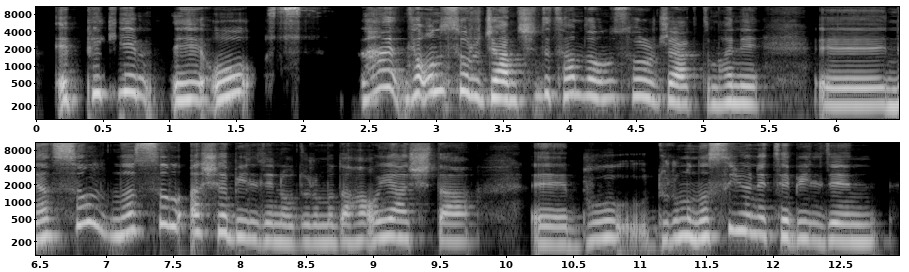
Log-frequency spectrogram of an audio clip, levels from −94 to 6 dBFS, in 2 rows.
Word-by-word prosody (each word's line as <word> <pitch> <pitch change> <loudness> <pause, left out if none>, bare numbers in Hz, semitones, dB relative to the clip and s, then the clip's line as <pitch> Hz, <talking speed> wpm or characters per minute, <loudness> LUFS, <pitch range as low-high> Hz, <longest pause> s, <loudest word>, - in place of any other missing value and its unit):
E, 255 +1 +1
peki, 335 0 +2 0.2
eee, 255 +1 +4
o 300 +7 +3
s - - +8 0.5
ha, 360 -7 +2
onu 350 +5 +4
soracağım. 280 -8 +5
Şimdi 295 +4 -3
tam 310 +1 -1
da 295 -1 +2
onu 270 +1 -4
soracaktım. 250 -6 -1
Hani, 220 0 0 0.4
eee, 205 0 0
nasıl, 255 - 0
nasıl 320 +7 +3
aşabildin 245 -9 -3
o 190 -1 -8
durumu 195 0 -8
daha 205 +1 -5
o - - -4
yaşta? 230 -3 -4 0.4
Eee, 180 -2 -5
bu 240 - -5
durumu 235 +2 -2
nasıl 250 +7 +2
yönetebildin? 225 -8 -3
250 Hz, 130 wpm, -21 LUFS, 215-300 Hz, 0.5 s, s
